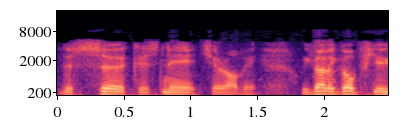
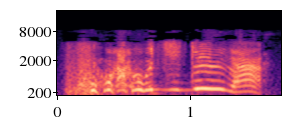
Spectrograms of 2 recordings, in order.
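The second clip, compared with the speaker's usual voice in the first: laughing disbelief; 4 dB louder, slower than usual. Real, not acted. Mocking reptilian theory, laughing.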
